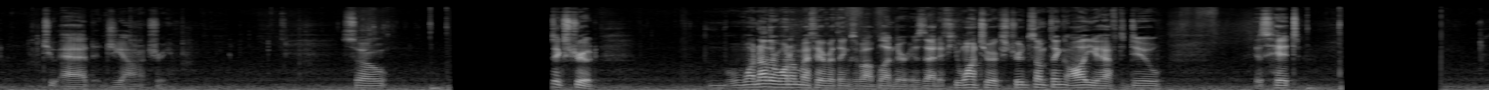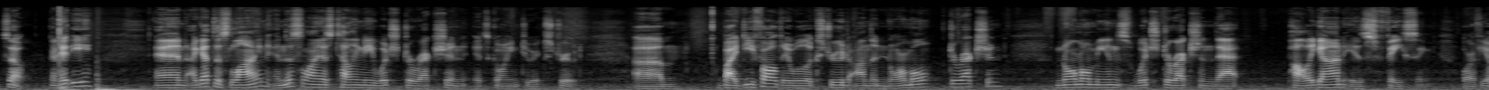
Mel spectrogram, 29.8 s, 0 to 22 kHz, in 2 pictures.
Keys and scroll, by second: 4.5 super+., 13.4 super+., 15.5 e.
